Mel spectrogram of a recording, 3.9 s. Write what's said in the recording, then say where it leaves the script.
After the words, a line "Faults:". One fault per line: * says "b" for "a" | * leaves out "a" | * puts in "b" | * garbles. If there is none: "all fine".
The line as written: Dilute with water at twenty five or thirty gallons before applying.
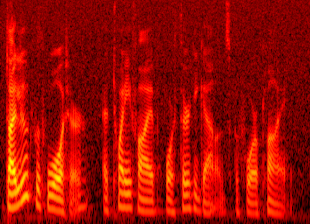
Dilute with water at twenty five or thirty gallons before applying.
Faults:
all fine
